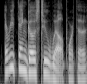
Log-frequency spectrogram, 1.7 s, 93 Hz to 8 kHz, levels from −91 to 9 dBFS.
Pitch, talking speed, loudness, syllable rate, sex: 150 Hz, 170 wpm, -17 LUFS, 5.7 syllables/s, male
